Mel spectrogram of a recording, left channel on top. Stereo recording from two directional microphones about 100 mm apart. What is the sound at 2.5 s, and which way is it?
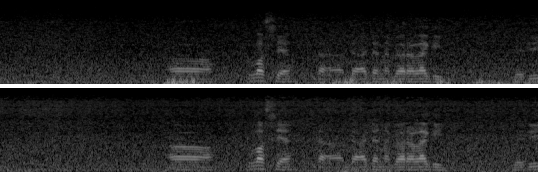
Speech, 5° right (ahead or behind).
